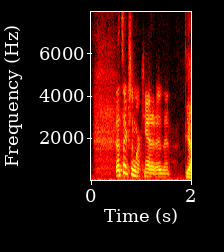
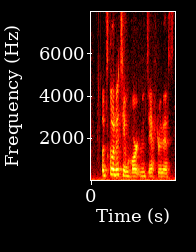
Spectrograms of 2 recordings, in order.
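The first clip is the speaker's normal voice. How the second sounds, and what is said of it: Put-on Canadian accent. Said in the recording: “Chicago Northwest accent ... that was a little more Canuck”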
